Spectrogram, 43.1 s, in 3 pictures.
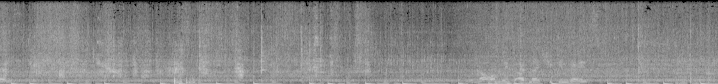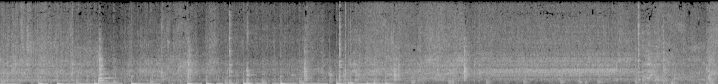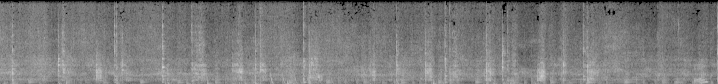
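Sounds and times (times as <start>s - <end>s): spatula scraping metal pot: 0.0s - 7.4s, 27.1s - 35.3s, 35.9s - 41.2s
chicken sizzling in hot oil: 0.0s - 43.0s.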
